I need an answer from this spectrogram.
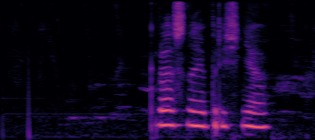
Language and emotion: Russian, neutral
